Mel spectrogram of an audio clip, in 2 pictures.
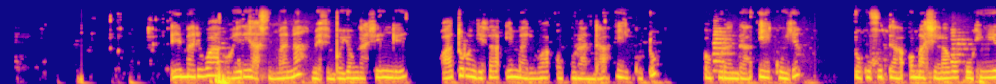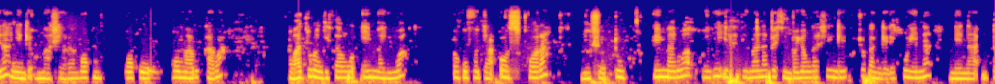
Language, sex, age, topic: Oshiwambo, female, 25-35, finance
